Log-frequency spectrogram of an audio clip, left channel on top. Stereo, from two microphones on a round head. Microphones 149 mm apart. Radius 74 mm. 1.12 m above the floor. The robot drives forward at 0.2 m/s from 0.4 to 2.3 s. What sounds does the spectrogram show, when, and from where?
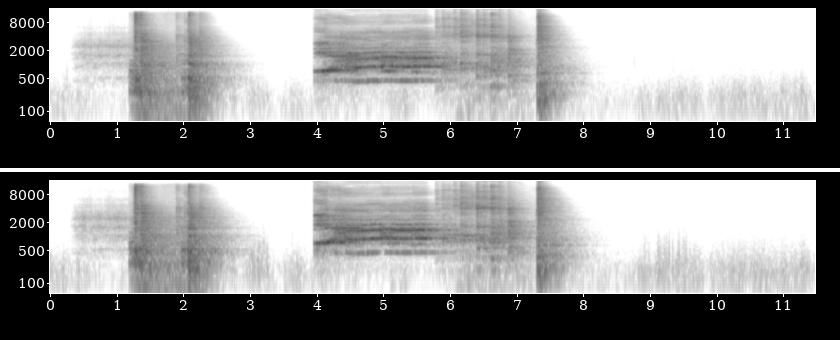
1.2 s a rattle: centre (ahead or behind), 0.6 m; by 2.4 s 5° left (ahead or behind), 0.5 m
4.0 s a scream: 35° right (ahead or behind), 0.5 m
5.8 s a thud: centre (ahead or behind), 0.7 m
